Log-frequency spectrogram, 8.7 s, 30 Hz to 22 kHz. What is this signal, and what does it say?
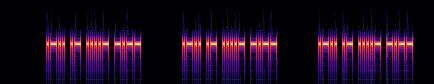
Morse code, heard as a keyed tone, about 30 wpm, 700 Hz. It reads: LA4Y LA4Y LA4Y
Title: DXCC-100 Call Signs - 4 Characters - Repeated 3x - 30wpm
